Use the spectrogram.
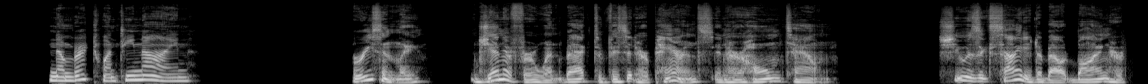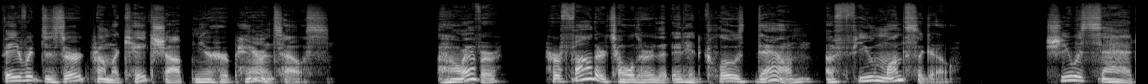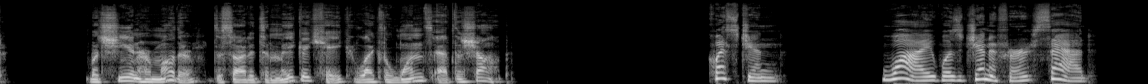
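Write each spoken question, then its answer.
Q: Why was Jennifer sad?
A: The cake shop near her parents' house had closed down.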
